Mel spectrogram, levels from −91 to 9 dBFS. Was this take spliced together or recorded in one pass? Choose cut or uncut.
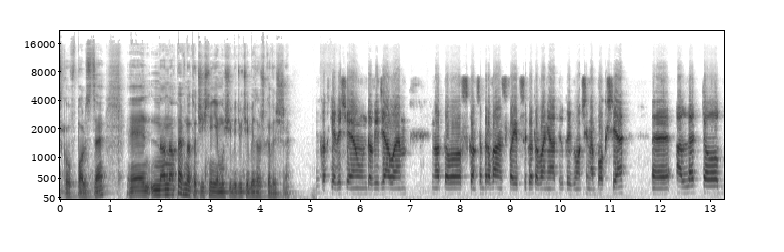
cut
